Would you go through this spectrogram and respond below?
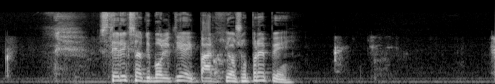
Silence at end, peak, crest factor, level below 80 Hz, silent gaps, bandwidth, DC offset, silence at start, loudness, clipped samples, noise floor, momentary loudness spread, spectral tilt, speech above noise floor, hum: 0 s; 0 dBFS; 18 dB; -56 dBFS; none; 12.5 kHz; under 0.1%; 0.05 s; -14 LUFS; under 0.1%; -44 dBFS; 14 LU; -3 dB/octave; 31 dB; none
